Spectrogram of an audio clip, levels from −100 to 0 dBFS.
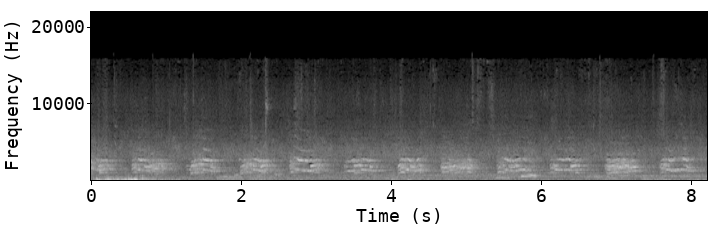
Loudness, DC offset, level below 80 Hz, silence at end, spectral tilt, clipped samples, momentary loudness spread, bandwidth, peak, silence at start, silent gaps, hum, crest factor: -31 LUFS; under 0.1%; -70 dBFS; 0 s; -4.5 dB/octave; under 0.1%; 7 LU; 16 kHz; -14 dBFS; 0 s; none; none; 18 dB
